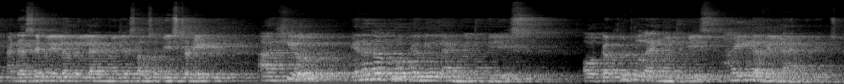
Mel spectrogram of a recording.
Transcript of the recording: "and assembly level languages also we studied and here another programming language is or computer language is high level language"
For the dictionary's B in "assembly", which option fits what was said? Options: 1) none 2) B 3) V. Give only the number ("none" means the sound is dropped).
1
